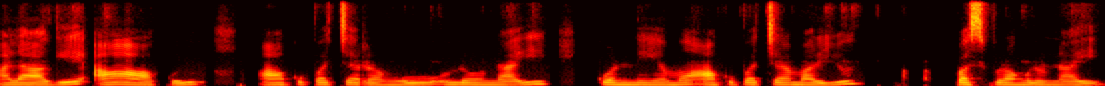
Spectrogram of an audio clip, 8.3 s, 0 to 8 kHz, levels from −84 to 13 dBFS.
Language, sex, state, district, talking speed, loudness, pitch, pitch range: Telugu, female, Telangana, Hyderabad, 95 wpm, -24 LUFS, 180 Hz, 165-185 Hz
